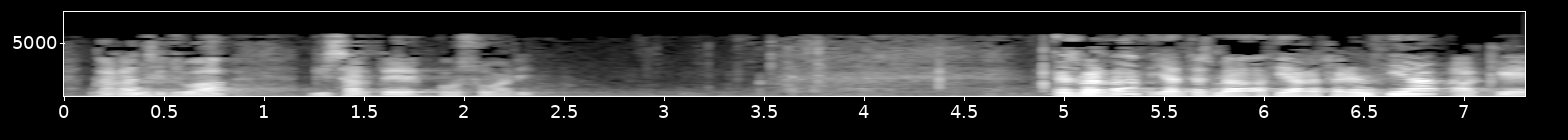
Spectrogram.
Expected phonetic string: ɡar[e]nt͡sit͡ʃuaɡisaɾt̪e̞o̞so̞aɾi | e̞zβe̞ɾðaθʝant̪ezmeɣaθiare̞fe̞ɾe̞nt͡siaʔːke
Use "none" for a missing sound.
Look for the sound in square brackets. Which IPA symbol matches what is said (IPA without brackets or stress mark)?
a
